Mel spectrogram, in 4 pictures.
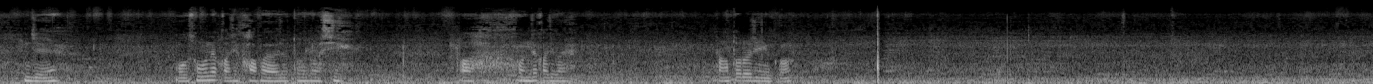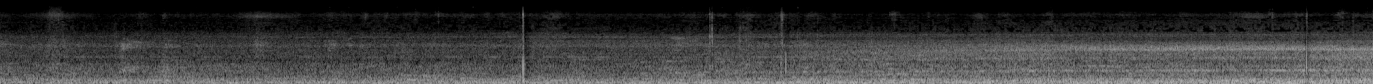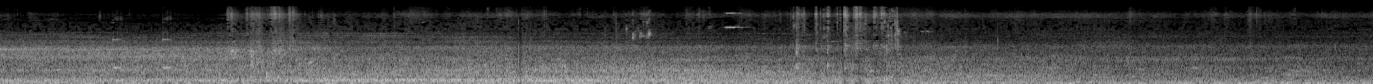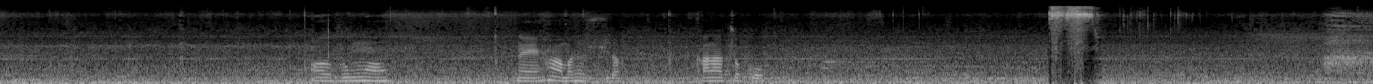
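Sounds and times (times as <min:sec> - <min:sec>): electric train passing: 0:00.0 - 0:51.7, 0:52.6 - 0:54.9.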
